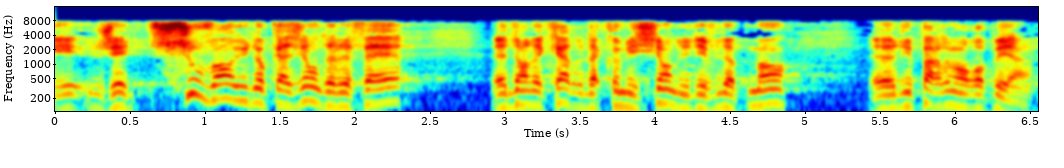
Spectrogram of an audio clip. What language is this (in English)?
French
